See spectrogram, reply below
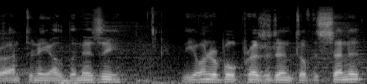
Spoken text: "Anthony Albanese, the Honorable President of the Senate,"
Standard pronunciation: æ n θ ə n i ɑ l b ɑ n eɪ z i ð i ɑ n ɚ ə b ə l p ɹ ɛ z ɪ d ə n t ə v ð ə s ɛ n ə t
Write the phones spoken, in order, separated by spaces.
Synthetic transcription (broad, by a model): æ n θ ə n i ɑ l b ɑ n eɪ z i ð i ɑ n ɚ ə b ə l p ɹ ɛ z ɪ d ə n t ə v ð ə s ɛ n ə t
